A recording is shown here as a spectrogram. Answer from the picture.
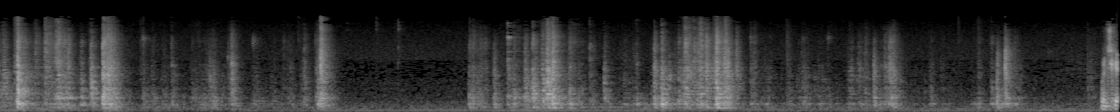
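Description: Small cooling fans being pulled out of their cutouts in a metal light-fixture housing, their wire leads unplugged, and the fans set down: an irregular run of clicks, knocks and rattles, with a quieter gap of about two seconds near the middle.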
